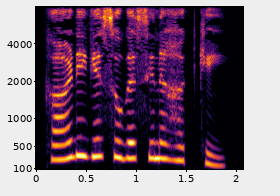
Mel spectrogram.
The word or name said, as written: ಕಾಡಿಗೆಸೊಗಸಿನಹಕ್ಕಿ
